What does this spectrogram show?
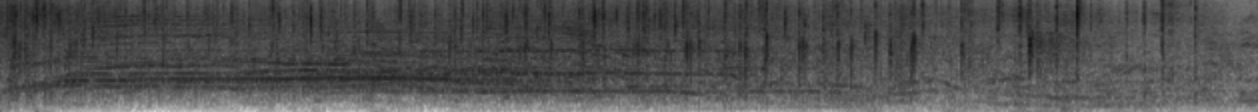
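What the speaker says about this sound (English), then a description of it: "Let's give one more round of applause to the boys." Schoolchildren clapping and cheering at an elementary school assembly, a dense burst of applause with high-pitched shouts and whoops that slowly thins out, close and lively throughout.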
